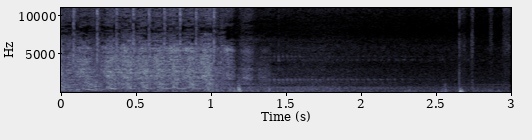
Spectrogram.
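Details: Chevy S-10 that won't start, after a new battery and fuel confirmed present: about a second of brisk, even cranking, roughly three beats a second, then it quits unfired; no spark from burnt distributor cap connections.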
